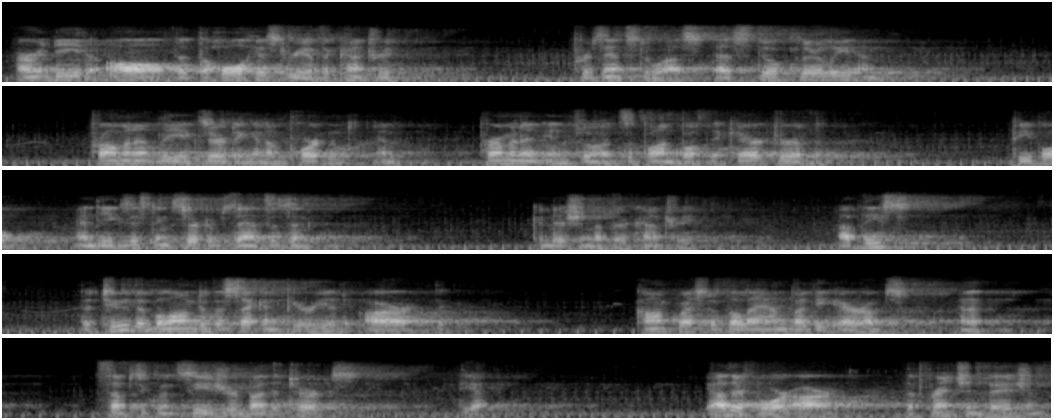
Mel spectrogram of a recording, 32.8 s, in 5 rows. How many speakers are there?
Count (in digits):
1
